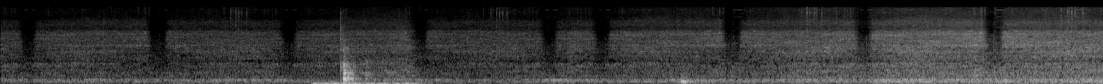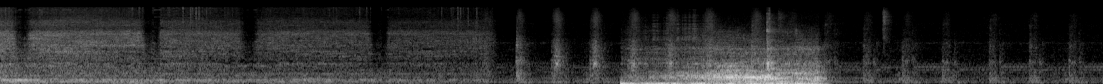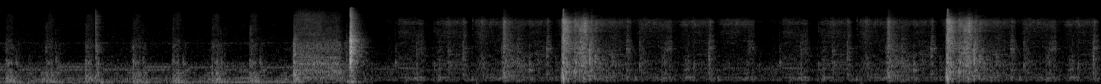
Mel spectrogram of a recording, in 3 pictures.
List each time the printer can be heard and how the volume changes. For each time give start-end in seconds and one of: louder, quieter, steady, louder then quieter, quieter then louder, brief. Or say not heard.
0.0-33.0 louder then quieter.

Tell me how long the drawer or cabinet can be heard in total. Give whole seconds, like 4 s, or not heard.
3 s.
